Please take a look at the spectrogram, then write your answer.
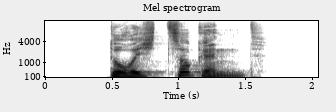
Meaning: present participle of durchzucken
- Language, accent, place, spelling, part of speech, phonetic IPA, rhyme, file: German, Germany, Berlin, durchzuckend, verb, [dʊʁçˈt͡sʊkn̩t], -ʊkn̩t, De-durchzuckend.ogg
